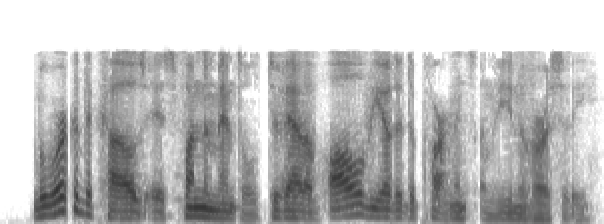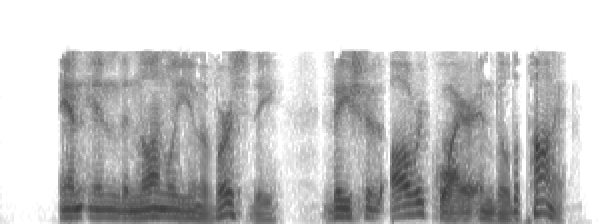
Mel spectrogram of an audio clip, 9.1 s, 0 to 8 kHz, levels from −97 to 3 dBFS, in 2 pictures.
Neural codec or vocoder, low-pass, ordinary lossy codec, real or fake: codec, 16 kHz, 1 kbps, X-Codec, HuBERT features, trained on balanced general audio; 7.2 kHz; AAC, 16 kbps; fake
